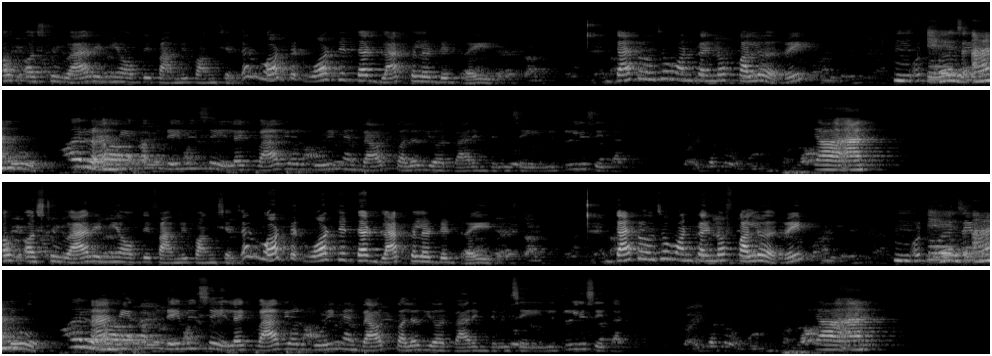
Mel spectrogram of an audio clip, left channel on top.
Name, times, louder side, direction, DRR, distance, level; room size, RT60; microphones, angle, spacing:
voice 1, 0.0-5.4 5.8-8.8 9.1-10.2 10.8-16.1 16.7-18.1, right 5 dB, 35° right, 13 dB, 0.4 m, -34 dB
voice 2, 8.9-10.0 10.5-11.3 18.0-18.5, left 1 dB, 90° left, 3 dB, 1.8 m, -29 dB
11.5 x 5.1 x 3.8 m, 0.79 s
head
